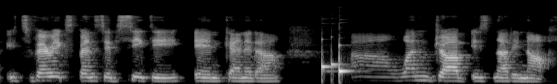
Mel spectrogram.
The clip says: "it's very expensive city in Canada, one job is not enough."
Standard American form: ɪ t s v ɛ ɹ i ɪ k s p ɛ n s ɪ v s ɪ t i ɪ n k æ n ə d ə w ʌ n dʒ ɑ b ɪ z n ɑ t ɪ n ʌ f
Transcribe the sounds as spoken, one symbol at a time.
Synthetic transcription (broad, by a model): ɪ t s v ɛ ɹ i ɪ k s p ɛ n s ɪ v s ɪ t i ɪ n k æ n ə d ə w ʌ n dʒ ɑ b ɪ z n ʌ t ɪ n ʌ f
